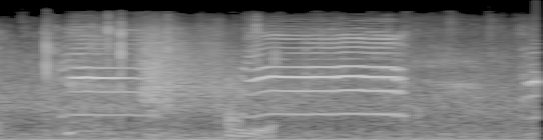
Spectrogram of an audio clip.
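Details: Loud meowing from a female calico stray cat being fed after a snowy day, apparently trying to tell the feeder something: two long, steady, tonal meows, the second longer, over low outdoor rumble.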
